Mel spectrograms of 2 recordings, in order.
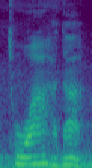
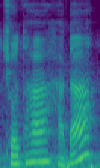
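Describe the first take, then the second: First: No t sound is heard in the middle. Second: A t sound is heard in the middle. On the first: The speaker calls it right. "nag-silent na po si hiyot" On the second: The speaker calls it wrong. "Hindi magiging chotahada"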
